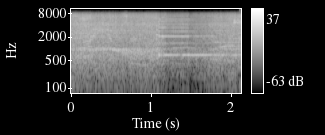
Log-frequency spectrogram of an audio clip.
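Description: Electronic starting horn of a swim race sounding one steady beep, a little under a second long, the start signal that sends the swimmers off the blocks, over crowd chatter.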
